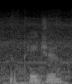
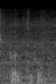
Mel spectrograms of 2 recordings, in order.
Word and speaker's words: Petro: Oh, Pedro? Pedro. Wait, no, Petro. It is Petro. I did pronounce it right.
